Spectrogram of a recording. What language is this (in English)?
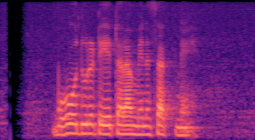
Sinhala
